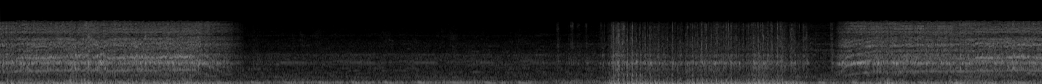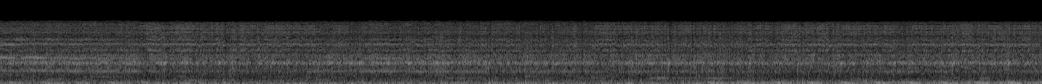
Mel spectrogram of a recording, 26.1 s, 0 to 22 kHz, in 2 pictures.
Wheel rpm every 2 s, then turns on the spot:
170, 50, 0, 10, 30, 100, 160, 170, 160, 160, 160, 160, 160.
6-10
